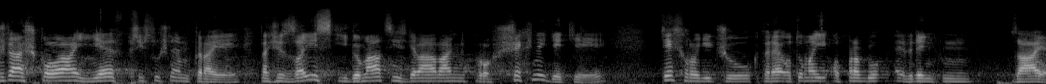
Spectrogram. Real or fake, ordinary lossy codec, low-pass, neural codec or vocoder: fake; AAC, 48 kbps; 14.4 kHz; codec, 32 kHz, 1.9 kbps, SNAC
